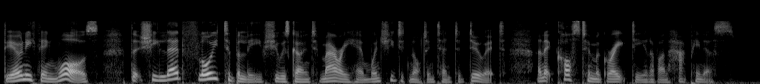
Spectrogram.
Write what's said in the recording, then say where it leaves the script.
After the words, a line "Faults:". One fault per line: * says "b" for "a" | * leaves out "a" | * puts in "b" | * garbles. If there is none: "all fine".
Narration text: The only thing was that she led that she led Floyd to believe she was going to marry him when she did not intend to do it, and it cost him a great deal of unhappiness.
The only thing was that she led Floyd to believe she was going to marry him when she did not intend to do it, and it cost him a great deal of unhappiness.
Faults:
* leaves out "that she led"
